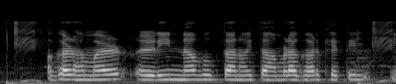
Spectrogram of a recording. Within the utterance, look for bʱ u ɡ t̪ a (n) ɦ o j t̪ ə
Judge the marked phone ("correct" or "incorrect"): correct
